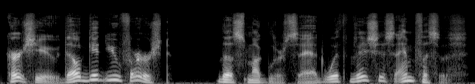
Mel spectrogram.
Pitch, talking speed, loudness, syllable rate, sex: 130 Hz, 150 wpm, -20 LUFS, 4.4 syllables/s, male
